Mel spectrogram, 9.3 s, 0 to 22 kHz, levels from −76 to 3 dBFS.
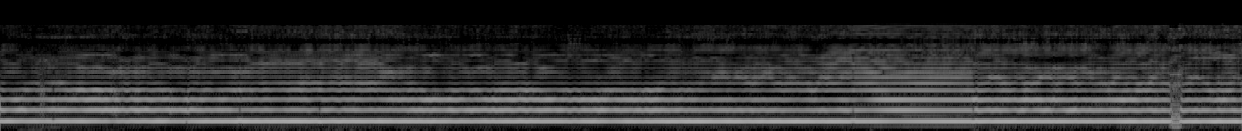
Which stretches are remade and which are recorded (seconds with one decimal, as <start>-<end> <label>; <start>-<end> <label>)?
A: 0.0-6.4 remade; 6.4-7.3 recorded; 7.3-9.3 remade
